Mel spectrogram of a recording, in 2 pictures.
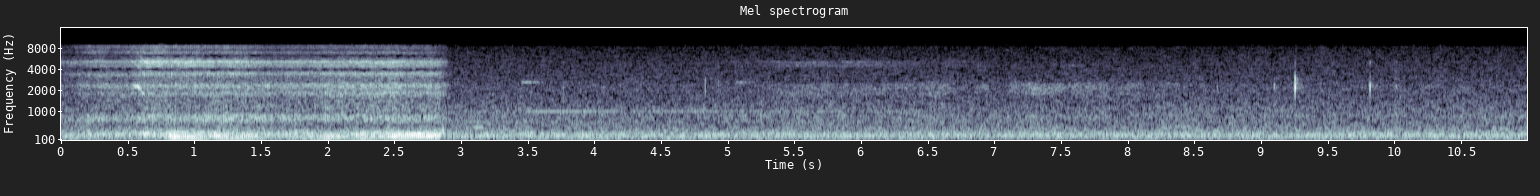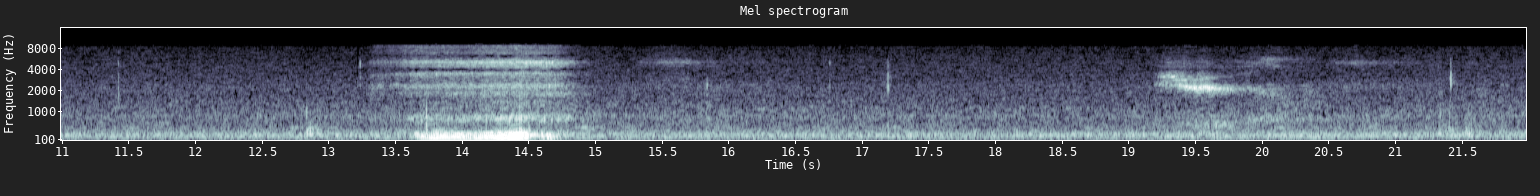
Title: Ruby Whistle Snoring Voice Over (GoAnimate Style)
